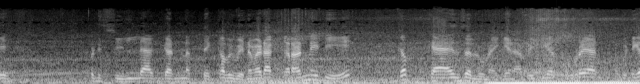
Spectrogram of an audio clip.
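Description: Road traffic running steadily, then a large vehicle passing close by near the end with a loud low rumble.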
